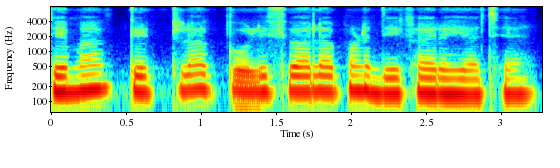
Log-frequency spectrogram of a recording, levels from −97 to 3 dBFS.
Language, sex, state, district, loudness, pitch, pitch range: Gujarati, male, Gujarat, Valsad, -13 LUFS, 160 Hz, 145-170 Hz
